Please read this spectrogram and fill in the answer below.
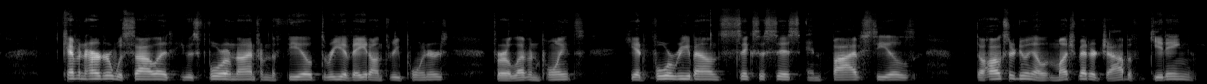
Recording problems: thin; somewhat; fading below 250 Hz

